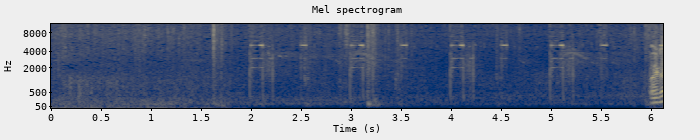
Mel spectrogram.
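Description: Footsteps run over dirt and rocks.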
